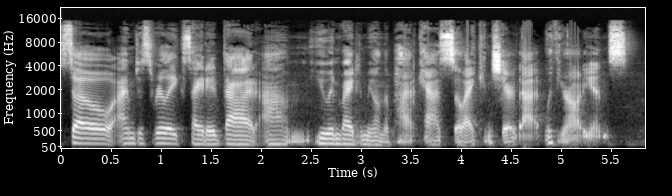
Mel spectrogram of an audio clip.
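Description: With an American accent, a woman talks at a moderate pace with hardly any pauses. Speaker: software engineer and podcast host. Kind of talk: casual discussion.

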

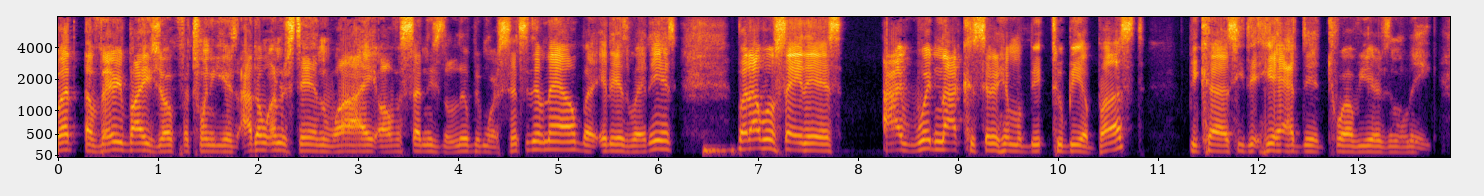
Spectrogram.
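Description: The man speaks in a plain, everyday voice and keeps a moderate pace. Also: fairly high pitch for a man, ordinary pitch variation. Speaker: podcast co-host. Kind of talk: casual banter about sports.

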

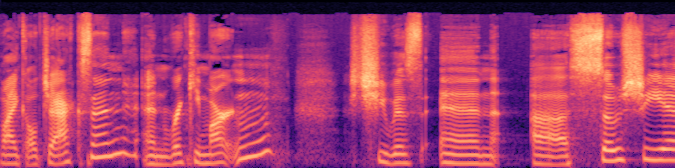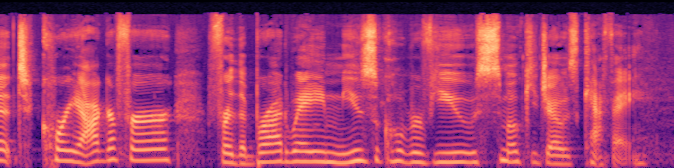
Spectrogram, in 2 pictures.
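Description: In a normal speaking voice, a woman of medium pitch talks at a fairly slow pace with ordinary pitch variation on a very clean recording with a silent background. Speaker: podcast co-host. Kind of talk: casual chat.

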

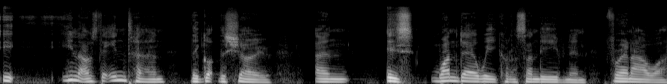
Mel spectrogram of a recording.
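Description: A man at a moderate pace, dark and mellow in tone, in a dry, close sound with no echo. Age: 20s. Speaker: radio presenter. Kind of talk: casual chat. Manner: animated.

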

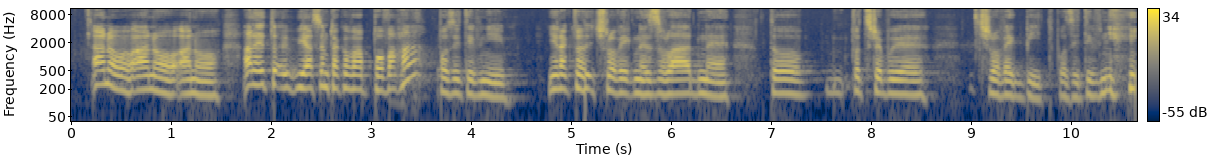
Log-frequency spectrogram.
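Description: Her loudness very even, a woman with a fairly low pitch and lively intonation speaks at a fairly slow pace on a very clean recording with a silent background. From South Africa (Czech-born). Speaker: jazz singer. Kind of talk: radio interview. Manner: halting.

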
